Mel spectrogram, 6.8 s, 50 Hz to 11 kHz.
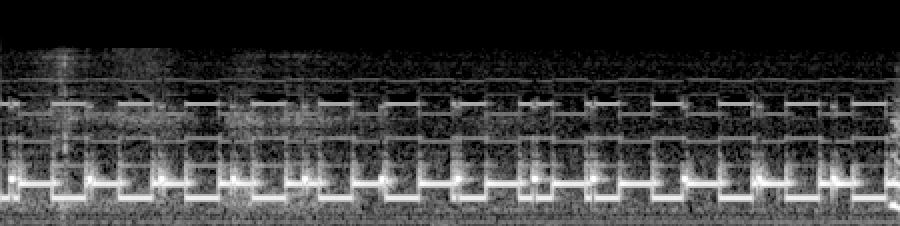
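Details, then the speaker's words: Steady repeating two-tone electronic desaturation alarm from a pulse oximeter monitor as an adult's oxygen saturation falls to 79% during a voluntary breath hold after hyperventilation; heart rate 77 and saturation 97% at baseline. "as you can see I managed to desent to 79% which set of the Des set alarm on my monitor"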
